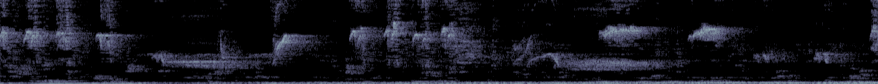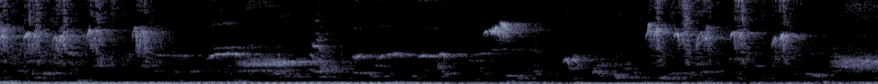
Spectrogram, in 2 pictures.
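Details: Common iora song with flowing water. Quick high chirps and twittering phrases repeat irregularly over a constant low gurgle of running water.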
